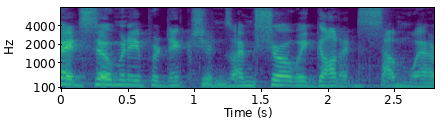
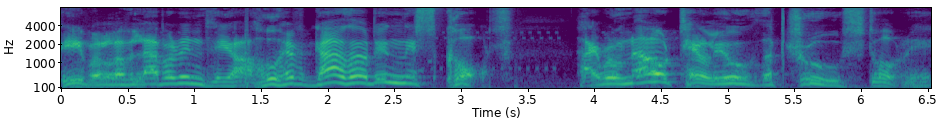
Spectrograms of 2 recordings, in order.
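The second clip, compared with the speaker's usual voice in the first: put-on elderly man voice, higher; 7 semitones higher, 4 dB louder than usual. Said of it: "how many old man voices [name] can do".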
